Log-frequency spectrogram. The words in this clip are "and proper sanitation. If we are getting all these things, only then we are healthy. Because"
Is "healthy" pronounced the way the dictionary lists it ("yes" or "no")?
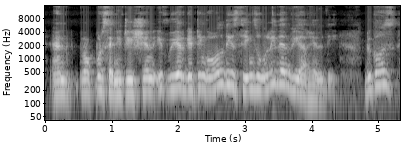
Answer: no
